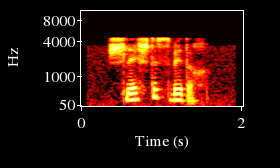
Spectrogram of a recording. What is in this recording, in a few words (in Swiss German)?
"schlechts wetter", alsace; meteo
